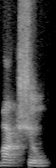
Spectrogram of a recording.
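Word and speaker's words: maque choux: crawfish corn mock choke pronounced shoe of makshu there best served as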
